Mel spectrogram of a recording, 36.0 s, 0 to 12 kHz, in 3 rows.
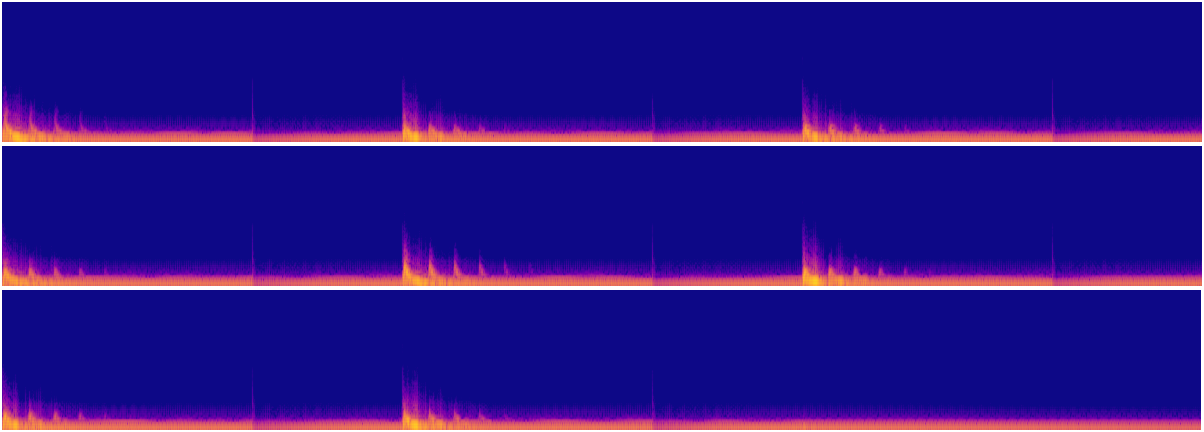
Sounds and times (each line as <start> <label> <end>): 0.0 bass pad 35.9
